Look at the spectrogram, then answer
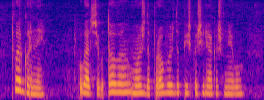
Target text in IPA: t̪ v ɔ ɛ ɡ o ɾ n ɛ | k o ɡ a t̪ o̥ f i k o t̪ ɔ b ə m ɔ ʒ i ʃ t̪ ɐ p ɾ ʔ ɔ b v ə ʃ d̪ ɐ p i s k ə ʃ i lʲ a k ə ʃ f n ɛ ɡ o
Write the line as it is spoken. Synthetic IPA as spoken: t̪ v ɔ ɛ ɡ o ɾ n ɛ | k o ɡ a t̪ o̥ s i ɡ o t̪ ɔ v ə m ɔ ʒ ɛ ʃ d̪ ɐ p ɾ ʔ ɔ b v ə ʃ d̪ ɐ p i ʃ k ə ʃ i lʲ a k ə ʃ f n ɛ ɡ o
